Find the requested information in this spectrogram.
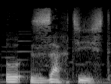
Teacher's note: you need to make the liaison between O and artist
